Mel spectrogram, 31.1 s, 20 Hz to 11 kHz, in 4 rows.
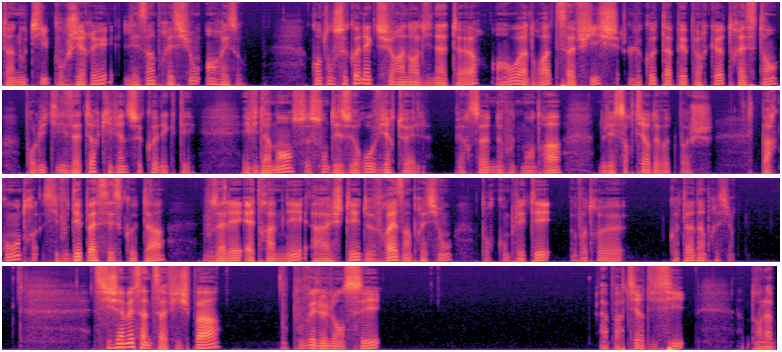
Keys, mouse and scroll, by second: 25.4 click, 27.6 click.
